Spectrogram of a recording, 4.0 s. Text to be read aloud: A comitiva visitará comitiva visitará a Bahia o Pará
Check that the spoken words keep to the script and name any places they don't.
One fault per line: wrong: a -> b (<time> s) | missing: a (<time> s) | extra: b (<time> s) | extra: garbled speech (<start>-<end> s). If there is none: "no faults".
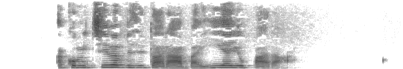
missing: comitiva visitará (1.8 s)
extra: e (2.3 s)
